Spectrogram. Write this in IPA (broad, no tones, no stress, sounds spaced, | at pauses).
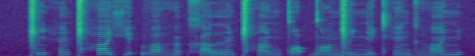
ǁ ĩ h ɛ̃ ǁʰ a ç e ʔ v a ɦ ə̃ ʔ x a r ɛ̃ ǁʰ ã ɲ tˤ ɛ ʔ dˤ ẽ ŋ͡ǁ i ɲ ɾ e cʰ ẽ ɡʱ ã ɲ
